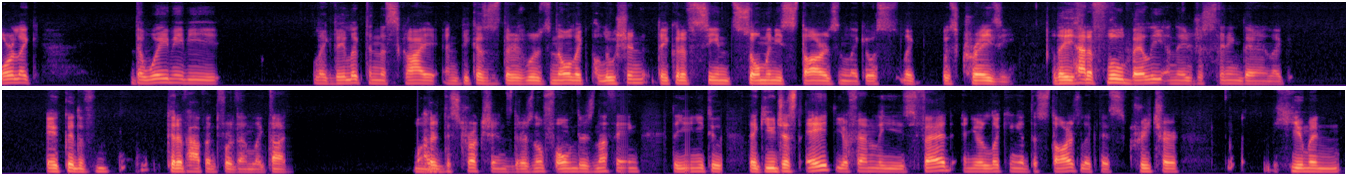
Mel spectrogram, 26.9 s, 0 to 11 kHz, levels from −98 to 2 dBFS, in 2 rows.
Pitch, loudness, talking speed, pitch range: 120 Hz, -25 LUFS, 190 wpm, 115-130 Hz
